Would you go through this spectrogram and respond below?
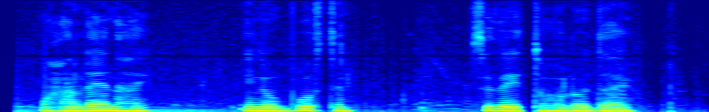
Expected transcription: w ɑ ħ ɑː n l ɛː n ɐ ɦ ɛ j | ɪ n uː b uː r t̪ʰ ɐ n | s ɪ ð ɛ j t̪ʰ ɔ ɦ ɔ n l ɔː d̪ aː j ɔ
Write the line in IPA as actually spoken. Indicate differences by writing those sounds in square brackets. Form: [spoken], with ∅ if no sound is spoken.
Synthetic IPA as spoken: w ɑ ħ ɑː n l ɛː n ɐ ɦ ɛ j | ɪ n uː b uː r t̪ʰ ɐ n | s ɪ ð ɛ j t̪ʰ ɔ ɦ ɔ [∅] l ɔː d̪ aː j ɔ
